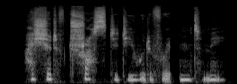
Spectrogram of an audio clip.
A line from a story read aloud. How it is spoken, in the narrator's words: whispered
